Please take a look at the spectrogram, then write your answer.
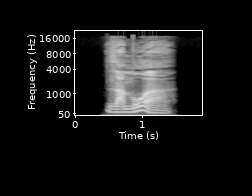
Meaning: Samoa (a country consisting of the western part of the Samoan archipelago in Polynesia, in Oceania)
- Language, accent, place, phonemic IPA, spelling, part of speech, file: German, Germany, Berlin, /zaˈmoːa/, Samoa, proper noun, De-Samoa.ogg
